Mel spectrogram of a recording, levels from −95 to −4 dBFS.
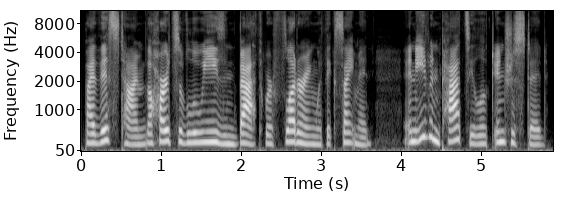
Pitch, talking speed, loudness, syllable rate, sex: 220 Hz, 185 wpm, -21 LUFS, 5.7 syllables/s, female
